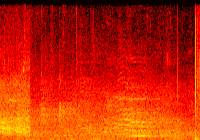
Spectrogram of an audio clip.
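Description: Quiet indoor gym ambience between volleyball rallies: faint voices of players and spectators in the hall, with a few light knocks.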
